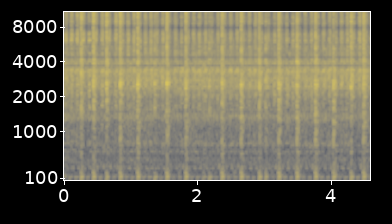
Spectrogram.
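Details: Restored BSA B31 single on magneto ignition, first run with 30-grade oil, no air filter gauze, smaller jet still needed: slow single-cylinder idle about four beats a second, uneven spacing and strength; carburation and ignition issues suspected.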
